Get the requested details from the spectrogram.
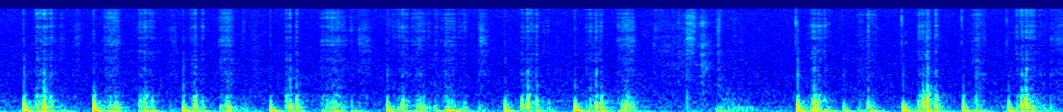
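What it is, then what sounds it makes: Pen writing on a paper notepad. A pen tip scratches firmly across a white lined paper pad resting on a wooden desk while writing. Short, dry scratching strokes come in quick bursts with small pauses, low and rough in tone with almost no bright edge and no ring after each stroke.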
